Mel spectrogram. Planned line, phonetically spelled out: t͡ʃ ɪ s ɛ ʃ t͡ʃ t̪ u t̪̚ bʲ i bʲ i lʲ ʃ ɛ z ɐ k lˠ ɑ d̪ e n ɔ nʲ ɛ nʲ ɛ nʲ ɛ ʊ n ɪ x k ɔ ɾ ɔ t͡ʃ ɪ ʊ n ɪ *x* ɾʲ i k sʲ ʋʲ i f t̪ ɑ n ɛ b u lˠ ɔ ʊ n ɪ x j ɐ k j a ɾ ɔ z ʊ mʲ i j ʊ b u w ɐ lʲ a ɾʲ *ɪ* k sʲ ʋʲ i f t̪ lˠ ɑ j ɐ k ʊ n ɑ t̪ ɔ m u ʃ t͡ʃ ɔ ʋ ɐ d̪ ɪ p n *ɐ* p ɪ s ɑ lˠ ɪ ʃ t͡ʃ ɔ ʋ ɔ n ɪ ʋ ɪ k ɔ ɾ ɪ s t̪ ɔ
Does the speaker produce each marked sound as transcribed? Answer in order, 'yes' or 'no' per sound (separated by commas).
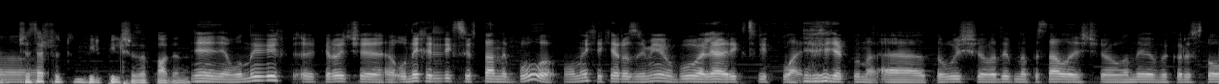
yes, no, yes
